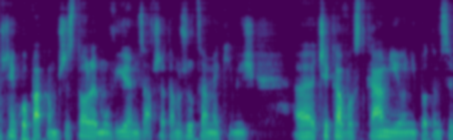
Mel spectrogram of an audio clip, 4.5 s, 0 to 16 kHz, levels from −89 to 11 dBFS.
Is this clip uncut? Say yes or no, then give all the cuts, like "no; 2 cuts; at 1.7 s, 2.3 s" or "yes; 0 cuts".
yes; 0 cuts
